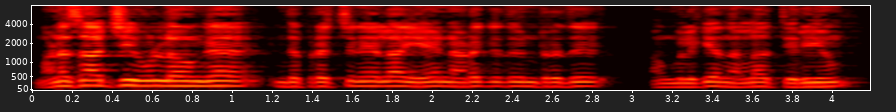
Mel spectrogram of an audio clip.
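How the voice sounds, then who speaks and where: A man's voice: a little high, fairly even intonation, brisk, a little mellow. A man, a chief minister, giving an emphatic formal speech in a legislative assembly hall, building his points through repetition.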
